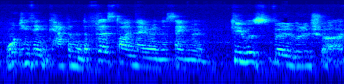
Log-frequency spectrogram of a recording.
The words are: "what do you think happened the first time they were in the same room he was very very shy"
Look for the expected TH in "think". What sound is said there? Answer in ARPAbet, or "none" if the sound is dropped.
TH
